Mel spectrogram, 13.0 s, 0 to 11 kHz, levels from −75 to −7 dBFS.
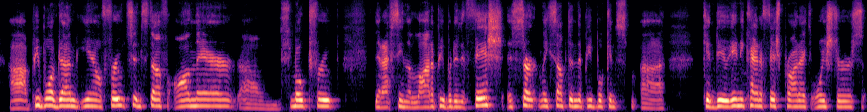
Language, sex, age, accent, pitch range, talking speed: English, male, 30-49, American, 155-195 Hz, 180 wpm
